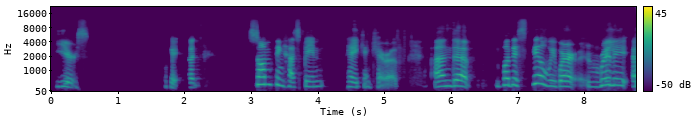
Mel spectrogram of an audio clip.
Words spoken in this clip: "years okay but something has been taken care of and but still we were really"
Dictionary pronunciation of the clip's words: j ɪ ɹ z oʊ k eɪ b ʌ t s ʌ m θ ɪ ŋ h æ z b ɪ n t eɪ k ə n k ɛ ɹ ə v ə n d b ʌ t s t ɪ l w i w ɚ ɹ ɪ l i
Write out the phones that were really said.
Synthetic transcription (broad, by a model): j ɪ ɹ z oʊ k eɪ b ʌ t s ʌ m θ ɪ ŋ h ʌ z b ɪ n t eɪ k ə n k ɛ ɹ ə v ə n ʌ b ʌ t s t ɪ l w i w ɚ ɹ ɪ l i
